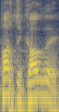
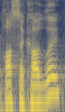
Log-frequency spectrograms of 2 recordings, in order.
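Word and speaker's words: Postecoglou: Postacoglu. Postacoglu. Yeah. But yeah, no, I don't. Well, I stopped watching soccer when I stopped playing it. Yeah, right. I don't know. Just not Postacoglu.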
